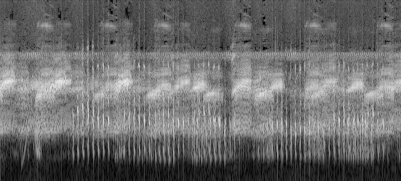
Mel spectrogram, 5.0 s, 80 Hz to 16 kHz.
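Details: Southern leopard frog (Lithobates sphenocephalus) giving rapid, guttural chuckling pulses in clucking bursts, in a field flooded by Tropical Storm Ana rains, Onslow Co., NC, 11 May 2015; other leopard frogs, Squirrel and Pine Woods Treefrogs also calling.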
